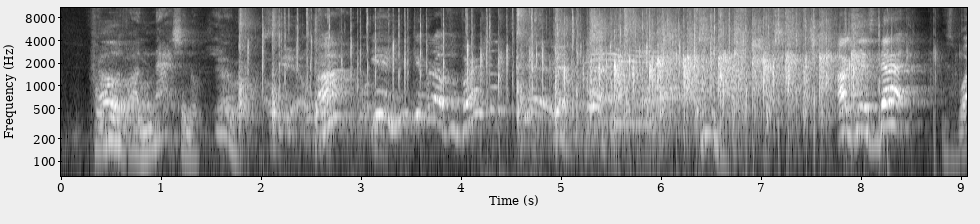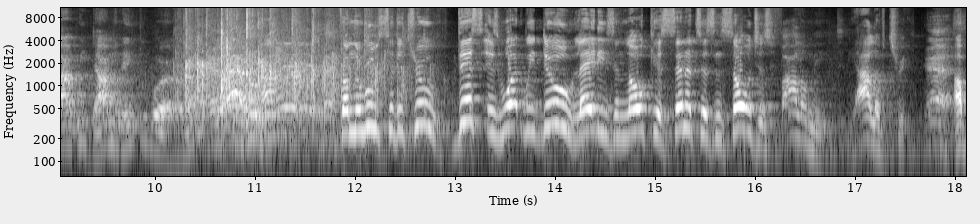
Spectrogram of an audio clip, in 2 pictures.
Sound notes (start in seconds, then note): 4.7 applause; 10.2 applause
